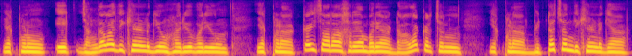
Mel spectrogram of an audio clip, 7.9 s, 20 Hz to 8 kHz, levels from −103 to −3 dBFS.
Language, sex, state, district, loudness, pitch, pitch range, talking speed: Garhwali, male, Uttarakhand, Uttarkashi, -15 LUFS, 190 Hz, 180-215 Hz, 165 wpm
